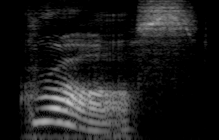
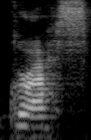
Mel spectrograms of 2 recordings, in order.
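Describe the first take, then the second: First: A southern English accent with a long A. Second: A northern English accent with a short A.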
